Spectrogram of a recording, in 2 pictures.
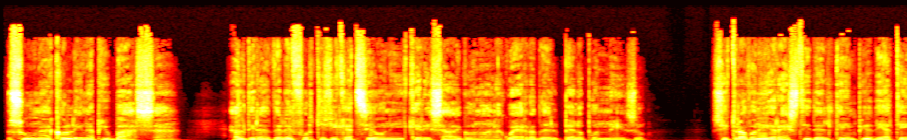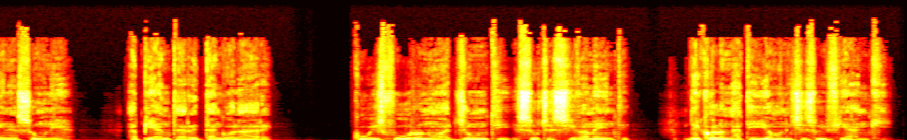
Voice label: Italian voiceover, locutor italiano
